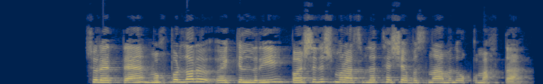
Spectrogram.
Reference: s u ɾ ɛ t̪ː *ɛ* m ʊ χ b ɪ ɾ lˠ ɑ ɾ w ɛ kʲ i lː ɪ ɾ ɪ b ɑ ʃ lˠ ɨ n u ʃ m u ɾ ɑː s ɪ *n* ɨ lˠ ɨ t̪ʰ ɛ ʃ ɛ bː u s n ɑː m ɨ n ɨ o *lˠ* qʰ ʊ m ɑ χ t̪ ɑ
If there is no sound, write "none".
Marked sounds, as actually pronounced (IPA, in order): ɛ, m, none

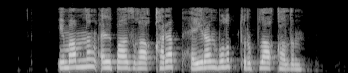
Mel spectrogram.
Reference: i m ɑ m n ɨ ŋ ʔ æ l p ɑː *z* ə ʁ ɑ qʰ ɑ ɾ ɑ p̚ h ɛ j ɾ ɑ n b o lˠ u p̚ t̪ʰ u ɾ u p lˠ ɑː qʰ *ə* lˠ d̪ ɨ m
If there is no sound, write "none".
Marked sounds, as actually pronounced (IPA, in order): z, ɑ

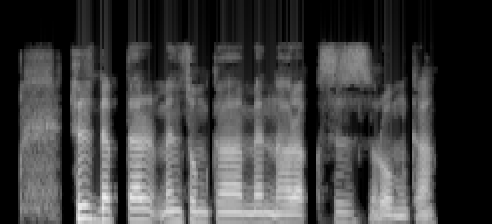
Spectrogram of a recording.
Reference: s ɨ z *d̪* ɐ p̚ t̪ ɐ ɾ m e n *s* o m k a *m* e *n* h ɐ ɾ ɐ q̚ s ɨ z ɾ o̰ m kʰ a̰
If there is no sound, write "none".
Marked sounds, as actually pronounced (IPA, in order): d̪, s, m, n

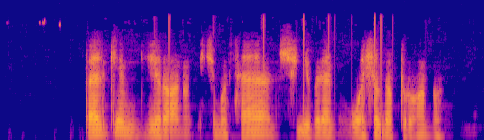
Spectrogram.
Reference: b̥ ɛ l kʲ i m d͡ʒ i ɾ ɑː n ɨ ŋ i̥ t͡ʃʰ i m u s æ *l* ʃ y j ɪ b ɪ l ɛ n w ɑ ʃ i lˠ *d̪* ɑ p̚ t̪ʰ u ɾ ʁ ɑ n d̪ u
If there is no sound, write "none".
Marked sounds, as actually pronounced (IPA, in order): l, d̪

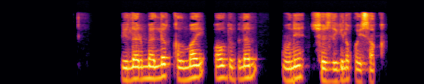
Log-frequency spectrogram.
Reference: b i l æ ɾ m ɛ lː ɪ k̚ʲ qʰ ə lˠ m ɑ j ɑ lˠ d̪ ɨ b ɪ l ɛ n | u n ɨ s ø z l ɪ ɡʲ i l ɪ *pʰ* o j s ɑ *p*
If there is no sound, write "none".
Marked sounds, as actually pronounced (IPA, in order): qʰ, q

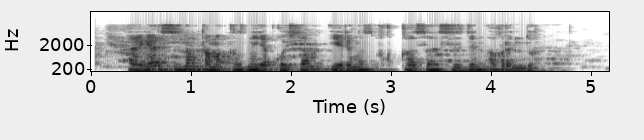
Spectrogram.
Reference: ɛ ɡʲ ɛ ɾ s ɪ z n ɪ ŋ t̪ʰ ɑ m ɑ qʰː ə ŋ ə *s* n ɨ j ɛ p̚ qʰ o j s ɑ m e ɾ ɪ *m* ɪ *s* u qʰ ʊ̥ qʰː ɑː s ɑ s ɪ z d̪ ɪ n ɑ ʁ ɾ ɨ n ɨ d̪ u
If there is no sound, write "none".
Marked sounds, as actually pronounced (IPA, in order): z, ŋ, z

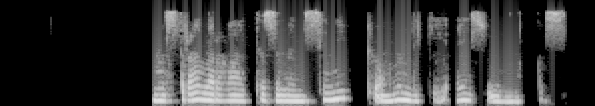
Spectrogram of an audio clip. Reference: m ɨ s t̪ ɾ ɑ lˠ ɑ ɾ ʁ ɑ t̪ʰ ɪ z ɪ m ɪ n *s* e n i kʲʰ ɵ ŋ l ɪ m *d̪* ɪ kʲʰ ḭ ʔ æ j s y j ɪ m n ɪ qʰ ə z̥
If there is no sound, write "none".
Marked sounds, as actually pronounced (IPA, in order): s, d̪

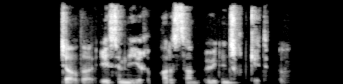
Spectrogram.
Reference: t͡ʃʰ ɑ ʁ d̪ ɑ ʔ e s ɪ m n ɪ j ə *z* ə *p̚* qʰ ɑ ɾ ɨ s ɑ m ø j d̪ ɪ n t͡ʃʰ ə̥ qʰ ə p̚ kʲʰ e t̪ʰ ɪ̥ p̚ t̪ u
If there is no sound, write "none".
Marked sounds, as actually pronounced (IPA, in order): ʁ, p̚

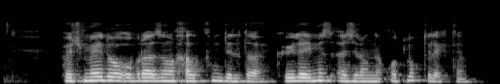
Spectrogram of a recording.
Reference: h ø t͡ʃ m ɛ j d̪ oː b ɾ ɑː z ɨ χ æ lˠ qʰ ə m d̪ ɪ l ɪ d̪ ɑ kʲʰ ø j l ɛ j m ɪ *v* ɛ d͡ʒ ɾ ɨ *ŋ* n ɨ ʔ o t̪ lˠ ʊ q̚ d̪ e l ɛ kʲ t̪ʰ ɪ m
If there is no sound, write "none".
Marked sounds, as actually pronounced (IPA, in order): z, ŋ

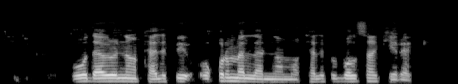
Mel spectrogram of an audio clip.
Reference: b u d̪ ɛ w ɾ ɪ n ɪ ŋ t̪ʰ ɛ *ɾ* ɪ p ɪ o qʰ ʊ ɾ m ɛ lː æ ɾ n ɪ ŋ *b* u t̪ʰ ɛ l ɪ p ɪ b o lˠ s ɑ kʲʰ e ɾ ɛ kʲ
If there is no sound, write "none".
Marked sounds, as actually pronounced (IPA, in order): l, m

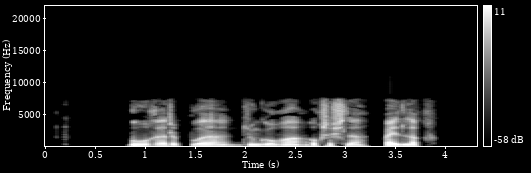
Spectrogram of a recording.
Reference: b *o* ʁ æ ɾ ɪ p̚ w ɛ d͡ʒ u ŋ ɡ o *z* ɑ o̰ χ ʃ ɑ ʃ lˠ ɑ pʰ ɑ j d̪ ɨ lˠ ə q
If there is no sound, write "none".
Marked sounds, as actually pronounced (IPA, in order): u, ʁ

